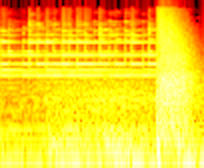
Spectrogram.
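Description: A hanging metal plate school bell struck rapidly with a hammer, ringing with several clear overlapping tones over background music. About a second and a half in, the ringing is cut off by a loud rushing, crash-like burst, the loudest sound here.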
